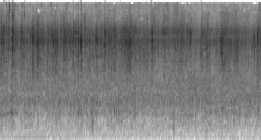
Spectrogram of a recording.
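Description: Loose gravel crunching under the tyres of an off-road Segway and under feet, a steady crackling hiss with many scattered sharp clicks.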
